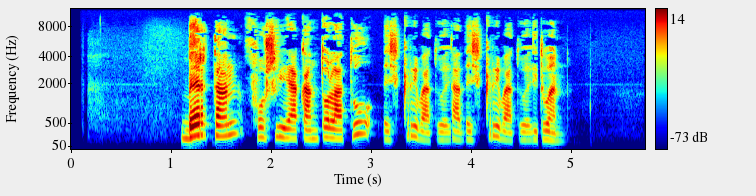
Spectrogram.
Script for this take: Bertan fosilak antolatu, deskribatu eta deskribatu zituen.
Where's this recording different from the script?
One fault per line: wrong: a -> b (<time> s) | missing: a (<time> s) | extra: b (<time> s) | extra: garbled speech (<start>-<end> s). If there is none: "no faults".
no faults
